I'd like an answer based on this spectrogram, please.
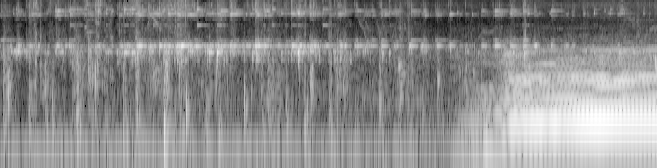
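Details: Cow offered for sale in Maharashtra, said to be very gentle and ten days from calving; after background clatter and faint talk, a loud, steady low moo rich in harmonics begins and holds for about two seconds.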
